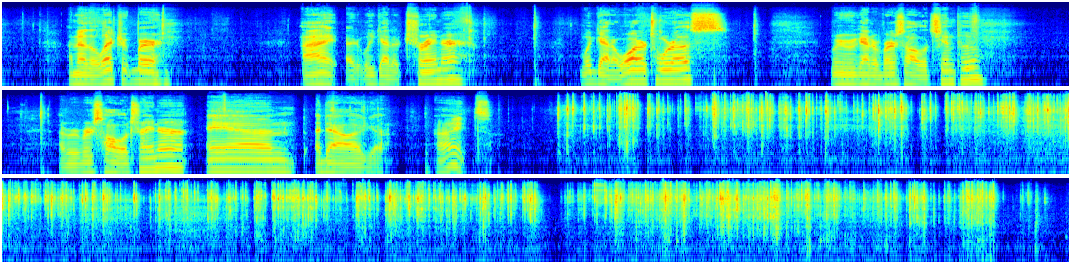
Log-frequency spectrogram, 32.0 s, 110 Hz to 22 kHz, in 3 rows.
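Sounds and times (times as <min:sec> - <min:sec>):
foil wrapper crinkling and tearing: 0:16.2 - 0:31.8.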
